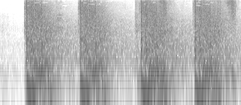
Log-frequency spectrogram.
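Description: Pistol fire during a professional Counter-Strike: Global Offensive match, four sharp loud shots at a steady pace about three-quarters of a second apart, each with a short ringing tail and no talking.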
